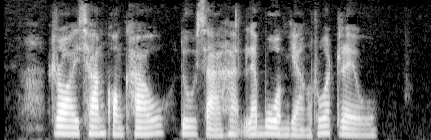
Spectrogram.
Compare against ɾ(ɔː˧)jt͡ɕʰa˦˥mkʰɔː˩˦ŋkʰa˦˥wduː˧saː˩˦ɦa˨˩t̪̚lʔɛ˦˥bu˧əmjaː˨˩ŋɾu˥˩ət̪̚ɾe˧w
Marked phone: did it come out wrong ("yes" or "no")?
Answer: no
